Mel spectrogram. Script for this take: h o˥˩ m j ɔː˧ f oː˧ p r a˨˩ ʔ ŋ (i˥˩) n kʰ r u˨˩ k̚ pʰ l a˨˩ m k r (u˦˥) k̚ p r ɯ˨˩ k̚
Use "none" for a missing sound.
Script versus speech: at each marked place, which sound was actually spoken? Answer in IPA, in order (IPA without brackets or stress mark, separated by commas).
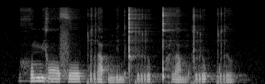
i˩˦, u˦˥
